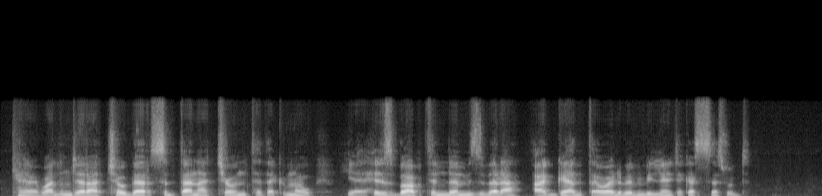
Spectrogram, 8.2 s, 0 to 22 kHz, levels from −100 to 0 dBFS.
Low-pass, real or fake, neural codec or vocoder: 10.8 kHz; fake; codec, 16 kHz in and 24 kHz out, 0.8 kbps, FocalCodec, streaming, 65536 codes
